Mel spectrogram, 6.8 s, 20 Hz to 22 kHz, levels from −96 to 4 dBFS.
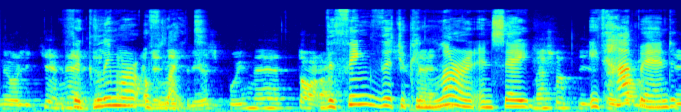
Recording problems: voice in the background; loud; throughout; 8 dB below the speech

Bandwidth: 15 kHz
